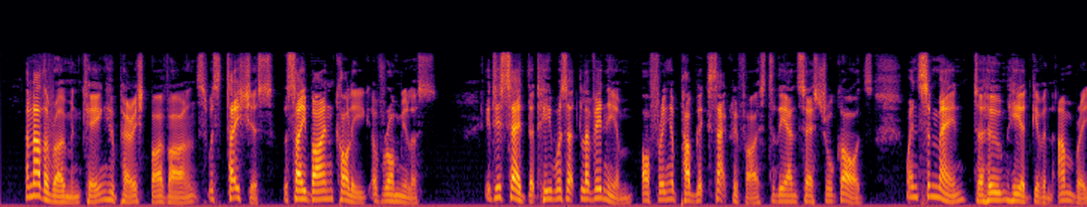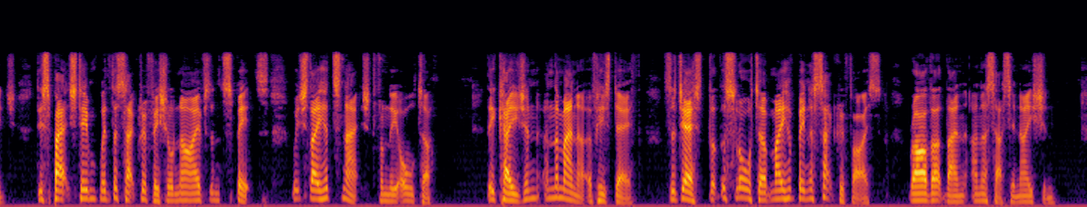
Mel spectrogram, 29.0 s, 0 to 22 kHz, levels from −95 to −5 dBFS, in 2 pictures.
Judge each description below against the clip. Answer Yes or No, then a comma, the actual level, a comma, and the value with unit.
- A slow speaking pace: No, average, 155 wpm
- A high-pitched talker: No, low, 135 Hz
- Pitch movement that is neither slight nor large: No, wide, 6.5 semitones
